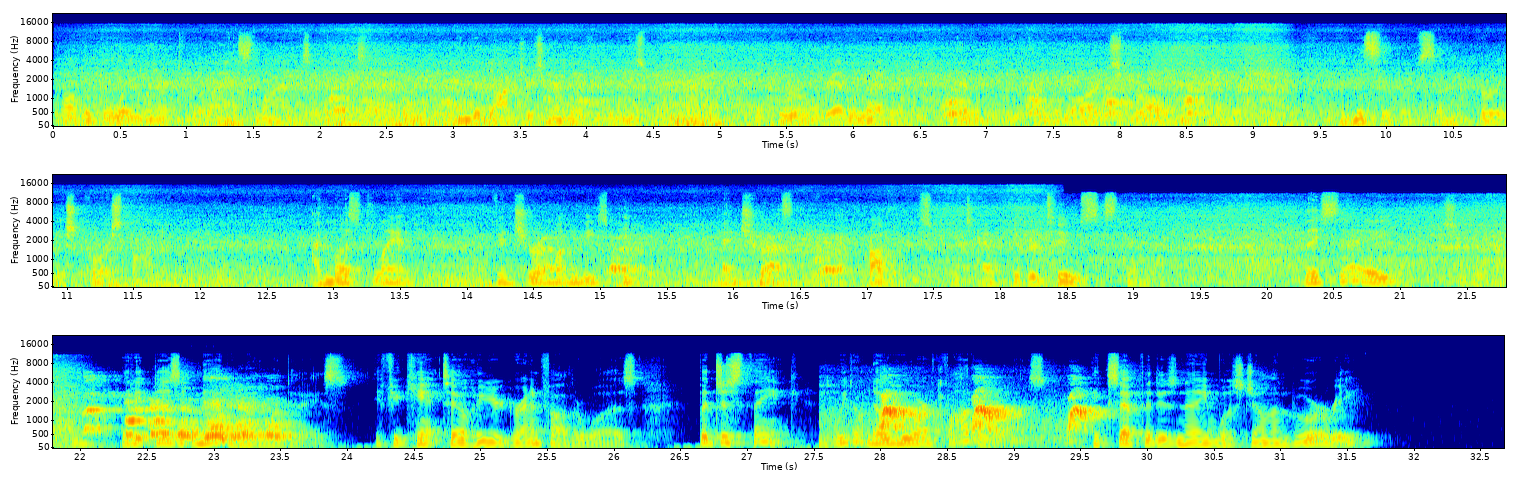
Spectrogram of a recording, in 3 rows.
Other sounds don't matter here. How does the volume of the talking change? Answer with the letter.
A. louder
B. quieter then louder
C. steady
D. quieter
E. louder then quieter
C.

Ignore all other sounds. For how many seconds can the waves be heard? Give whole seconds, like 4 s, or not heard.
22 s.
